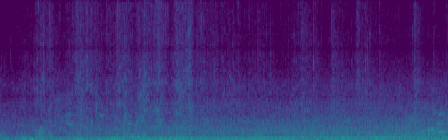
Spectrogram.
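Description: Steady rubbing and rustling noise right against a phone's microphone as the phone is carried, with a low rumble underneath.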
